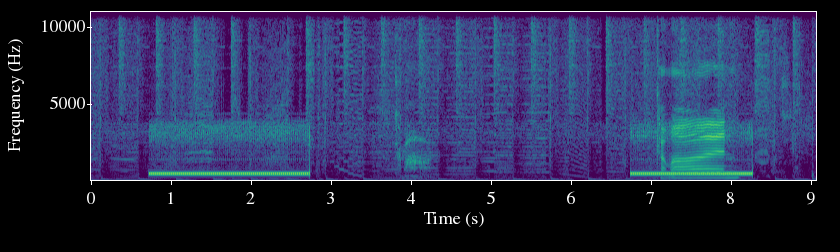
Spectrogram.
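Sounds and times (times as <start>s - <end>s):
outgoing phone call ringing: 0.7s - 2.8s, 6.8s - 8.3s.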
